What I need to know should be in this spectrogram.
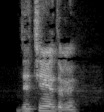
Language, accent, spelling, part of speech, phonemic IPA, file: French, Canada, détiendraient, verb, /de.tjɛ̃.dʁɛ/, LL-Q150 (fra)-détiendraient.wav
- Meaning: third-person plural conditional of détenir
